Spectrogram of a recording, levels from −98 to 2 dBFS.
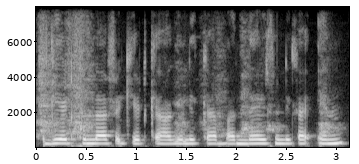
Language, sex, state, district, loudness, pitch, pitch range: Hindi, female, Uttar Pradesh, Lucknow, -14 LUFS, 225 Hz, 220-230 Hz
